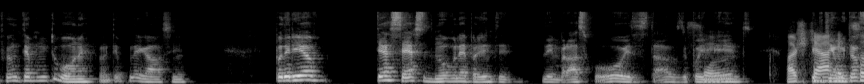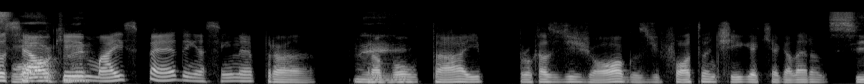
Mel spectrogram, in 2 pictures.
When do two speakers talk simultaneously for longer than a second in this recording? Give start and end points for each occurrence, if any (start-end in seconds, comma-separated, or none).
8.1-9.6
